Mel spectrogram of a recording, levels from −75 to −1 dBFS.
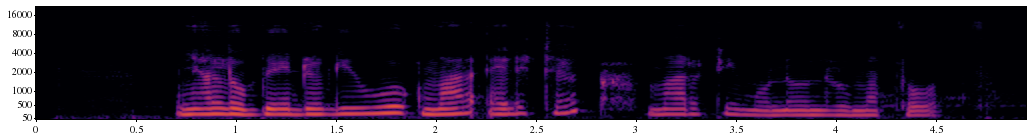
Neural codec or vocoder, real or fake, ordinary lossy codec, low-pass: codec, 44.1 kHz, 3.4 kbps, Pupu-Codec; fake; none; none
